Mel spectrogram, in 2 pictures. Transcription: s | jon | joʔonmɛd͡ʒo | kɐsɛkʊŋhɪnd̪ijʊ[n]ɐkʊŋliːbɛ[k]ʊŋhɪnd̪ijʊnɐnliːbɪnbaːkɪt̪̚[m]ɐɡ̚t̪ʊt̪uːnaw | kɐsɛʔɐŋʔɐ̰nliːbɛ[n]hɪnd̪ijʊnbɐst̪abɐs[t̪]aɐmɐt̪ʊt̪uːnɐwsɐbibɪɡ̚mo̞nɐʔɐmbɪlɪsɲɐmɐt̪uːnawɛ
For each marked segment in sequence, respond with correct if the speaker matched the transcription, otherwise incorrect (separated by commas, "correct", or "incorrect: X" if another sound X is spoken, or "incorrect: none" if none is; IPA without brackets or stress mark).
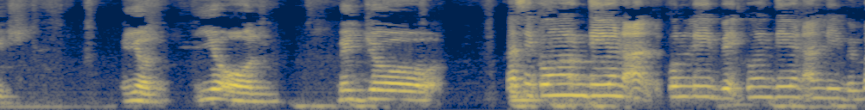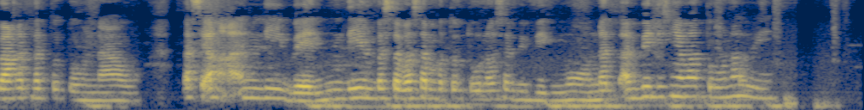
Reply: correct, correct, incorrect: n, correct, correct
